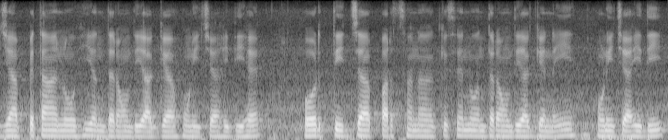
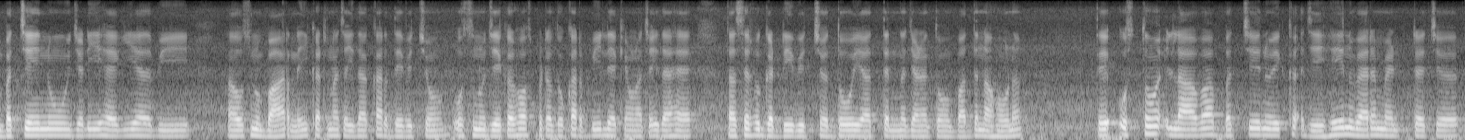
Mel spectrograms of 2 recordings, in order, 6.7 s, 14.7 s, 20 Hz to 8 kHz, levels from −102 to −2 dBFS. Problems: none marked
